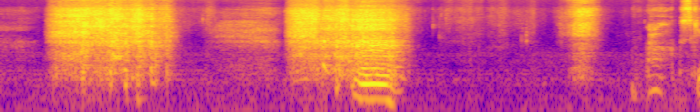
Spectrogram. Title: Induced end of cold sneezes 🤧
